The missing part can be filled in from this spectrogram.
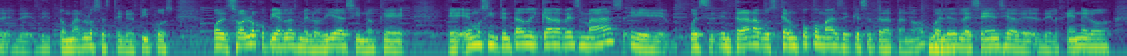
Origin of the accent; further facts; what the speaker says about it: Xalapa, Veracruz, Mexico; Bueno, yo soy de Jalapa, ¿no?, pero hay de distintas partes del país.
